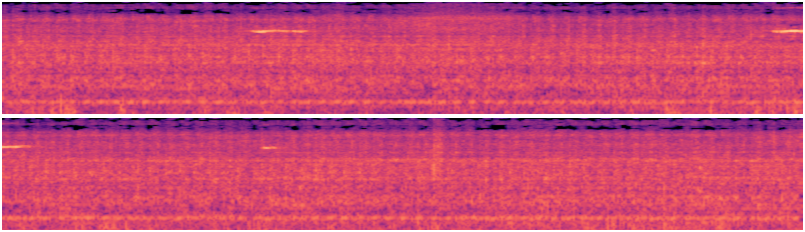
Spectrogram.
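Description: Hero Glamour motorcycle's single-cylinder engine running steadily at low speed on a rough dirt track, a constant low hum over a rumble.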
